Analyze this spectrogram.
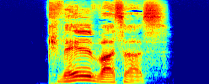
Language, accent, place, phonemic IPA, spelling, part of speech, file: German, Germany, Berlin, /ˈkvɛlˌvasɐs/, Quellwassers, noun, De-Quellwassers.ogg
- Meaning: genitive singular of Quellwasser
